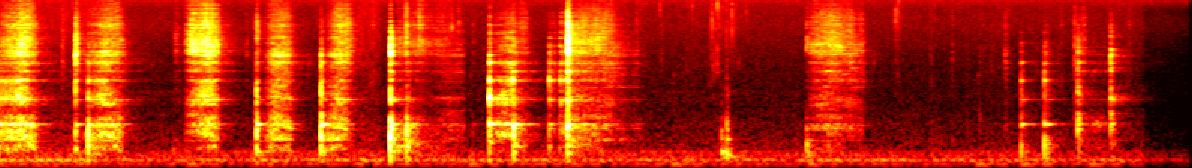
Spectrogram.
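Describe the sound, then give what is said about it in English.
The lid of a metal pot of chicken cooking with spices is opened, then a utensil scrapes and clinks as it stirs in short uneven strokes, with occasional lid clatter, over a low steady hum. No one speaks. “I frequently open up the lid to check and stir, which makes the process even longer.”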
